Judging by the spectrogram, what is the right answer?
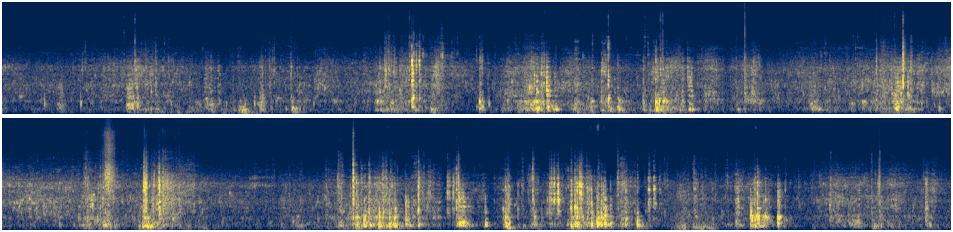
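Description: A freshly caught tuna thrashing beside and against a small boat, its tail beating to give irregular thumps and splashes of water, with loud bursts about six seconds in and again for several seconds past the twenty-second mark.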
